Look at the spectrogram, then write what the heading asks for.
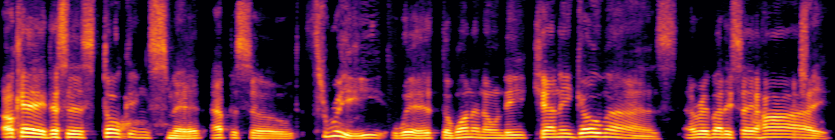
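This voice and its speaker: A man's voice: a little high, animated, measured pace, hardly any pauses, no echo. A man hosting a casual podcast, laid-back and joking, often saying "like.". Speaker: podcast host. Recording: dry close sound.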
